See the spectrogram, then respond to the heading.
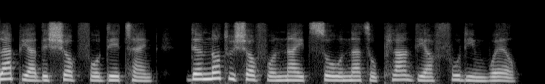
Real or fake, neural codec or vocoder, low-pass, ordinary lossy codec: fake; codec, 16 kHz, 0.2 kbps, FocalCodec; 7.2 kHz; Opus, 16 kbps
